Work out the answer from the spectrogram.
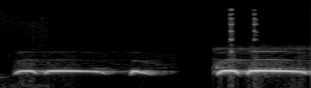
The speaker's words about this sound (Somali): balse shimbirtan dhawaaqeedu waa qoolley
